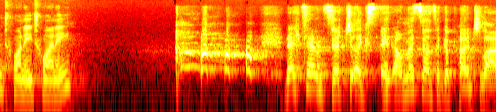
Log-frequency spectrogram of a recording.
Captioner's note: laughs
